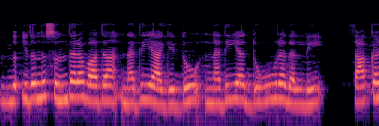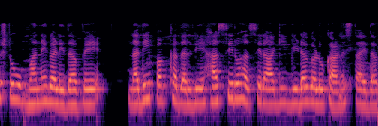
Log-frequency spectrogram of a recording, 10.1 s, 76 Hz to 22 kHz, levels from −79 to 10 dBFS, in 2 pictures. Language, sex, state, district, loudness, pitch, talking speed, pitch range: Kannada, female, Karnataka, Shimoga, -18 LUFS, 225 Hz, 90 wpm, 205-245 Hz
